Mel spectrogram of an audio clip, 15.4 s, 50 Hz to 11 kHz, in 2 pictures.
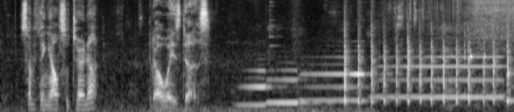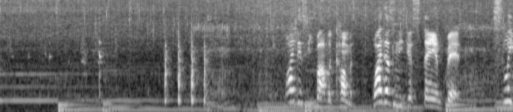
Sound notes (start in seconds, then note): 3.4 sentimental music; 5.2 chopping; 6.5 snoring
